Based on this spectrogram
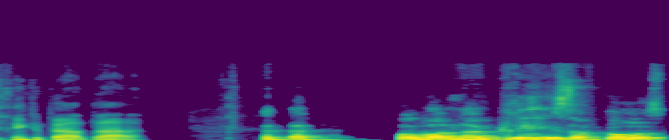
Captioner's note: chuckling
